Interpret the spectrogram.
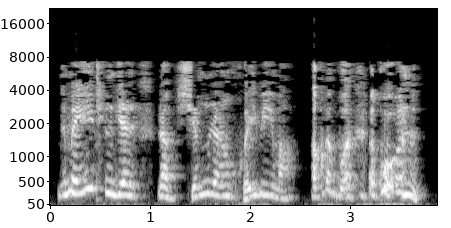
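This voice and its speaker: Loud bullying constable chief, voiced by a man, barking, scornful, dull lo-fi sound. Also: sits high, sing-song, unhurried, pitched above the performer's own voice, exaggerated voice. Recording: dull lo-fi recording.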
